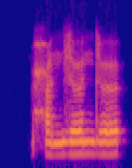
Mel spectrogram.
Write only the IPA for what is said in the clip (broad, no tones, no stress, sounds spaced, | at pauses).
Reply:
ħ ɐ n z œ n d œ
